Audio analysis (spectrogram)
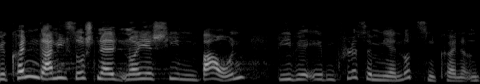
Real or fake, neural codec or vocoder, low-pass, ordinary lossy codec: real; none; none; none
